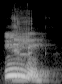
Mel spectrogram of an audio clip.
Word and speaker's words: il est: So, il est. The T is silent. No, silent T. Il est. Il est. Oh, il. Just il. No, il est. And Il then you can est. make it like one.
